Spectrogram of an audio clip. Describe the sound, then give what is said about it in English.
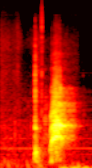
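A dog gives a single loud bark, preceded by a brief sharp yelp-like burst, with no talking around it. “Come near me, dog beast, and I'll wear you as a hat.”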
